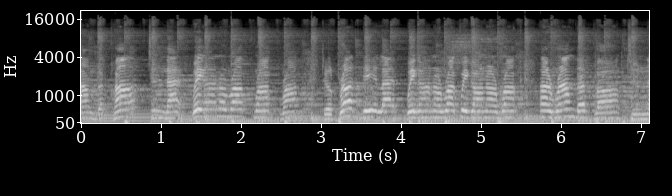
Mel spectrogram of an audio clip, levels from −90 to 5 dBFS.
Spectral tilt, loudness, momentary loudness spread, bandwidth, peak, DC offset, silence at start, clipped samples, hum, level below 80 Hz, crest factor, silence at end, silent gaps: -5 dB/octave; -15 LUFS; 6 LU; 19 kHz; 0 dBFS; under 0.1%; 0 s; under 0.1%; none; -30 dBFS; 14 dB; 0 s; none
